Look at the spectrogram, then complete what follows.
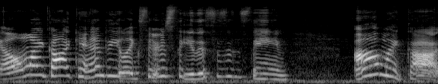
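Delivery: high, tearful crying voice. Speaker giving a goodbye toast to the group, already crying. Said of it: "I am already crying".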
